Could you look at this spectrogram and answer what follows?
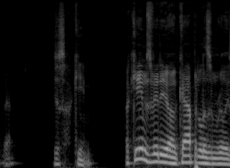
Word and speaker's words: Hakim: this video by hakim why did i say his name like that it's just hakeem what why did i say it like that just hakeem hakeem's video and capitalism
